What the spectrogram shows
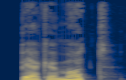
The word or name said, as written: bergamot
